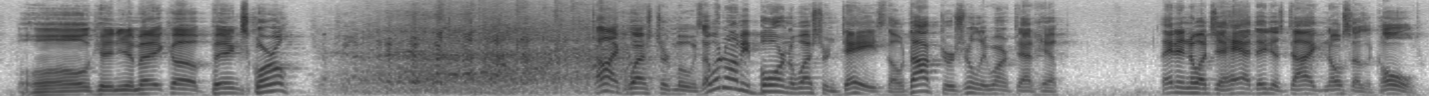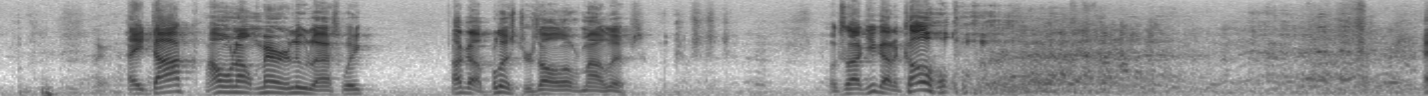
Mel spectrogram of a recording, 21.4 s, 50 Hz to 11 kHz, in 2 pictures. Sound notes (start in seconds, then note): 2.4 audience laughs; 4.4 normal voice; 11.5 southern accent; 15.7 stifles a derisive laugh; 17.7 stifles a laugh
